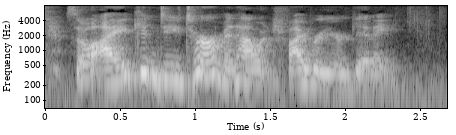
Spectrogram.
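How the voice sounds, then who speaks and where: A woman uses a raised, projected voice. Audible room echo follows her words. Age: 60s. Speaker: physician running a health program. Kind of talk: informal health lecture to program members. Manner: casual, chatty with frequent fillers.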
